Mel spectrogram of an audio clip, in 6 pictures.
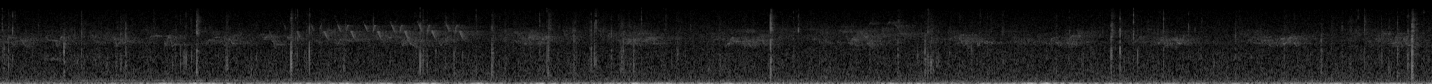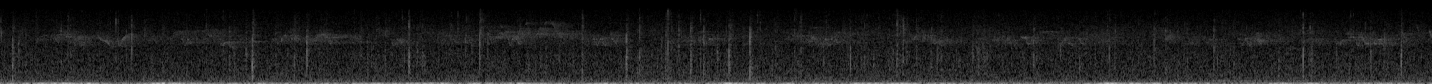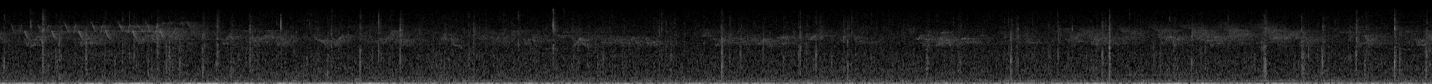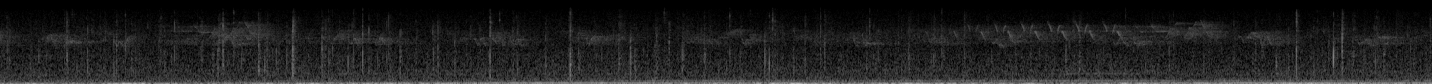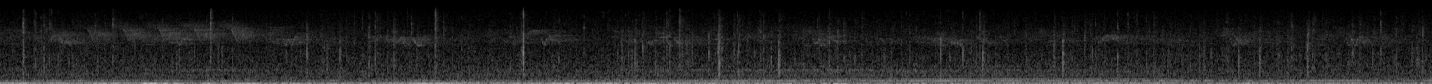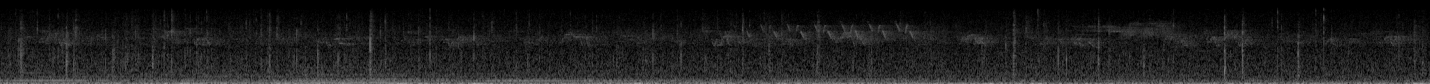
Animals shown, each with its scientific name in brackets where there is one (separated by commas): Red-eyed Vireo (Vireo olivaceus), Ovenbird (Seiurus aurocapilla), Chestnut-sided Warbler (Setophaga pensylvanica)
